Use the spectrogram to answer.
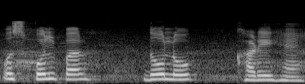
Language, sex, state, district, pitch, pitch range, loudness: Hindi, female, Madhya Pradesh, Umaria, 230 Hz, 205-245 Hz, -16 LUFS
